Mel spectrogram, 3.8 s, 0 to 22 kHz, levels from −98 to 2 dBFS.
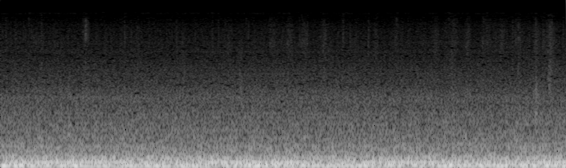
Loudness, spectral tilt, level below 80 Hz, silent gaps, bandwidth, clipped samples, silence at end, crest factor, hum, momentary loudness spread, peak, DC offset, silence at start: -24 LUFS; -11 dB/octave; -24 dBFS; none; 3.8 kHz; under 0.1%; 0 s; 12 dB; none; 2 LU; -10 dBFS; under 0.1%; 0 s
